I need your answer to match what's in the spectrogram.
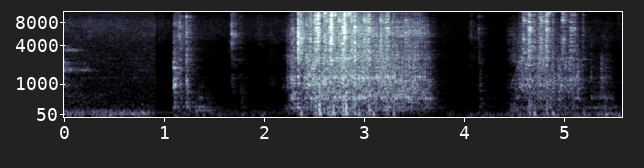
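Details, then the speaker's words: Yardworks 27-inch two-stage snowblower, started on starter fluid with the choke on to check spark and compression: a few ragged firing bursts between gaps, then it dies. It was promising, but some weird sounds were heard. "okay well that was promising I sounded like something but I also heard some weird stuff too"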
